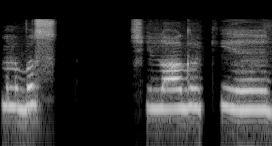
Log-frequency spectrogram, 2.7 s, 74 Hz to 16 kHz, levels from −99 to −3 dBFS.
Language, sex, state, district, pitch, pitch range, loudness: Rajasthani, male, Rajasthan, Nagaur, 305 Hz, 295-320 Hz, -28 LUFS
